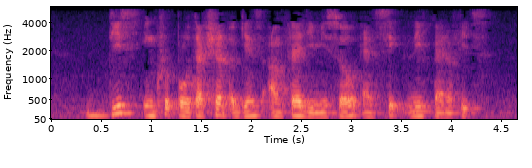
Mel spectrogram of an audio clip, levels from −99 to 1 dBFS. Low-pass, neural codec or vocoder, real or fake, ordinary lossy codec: 5.4 kHz; none; real; MP3, 24 kbps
